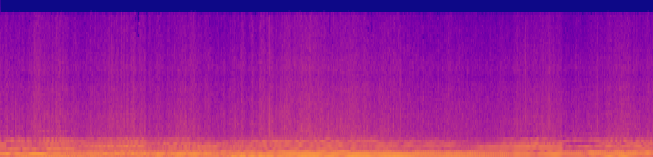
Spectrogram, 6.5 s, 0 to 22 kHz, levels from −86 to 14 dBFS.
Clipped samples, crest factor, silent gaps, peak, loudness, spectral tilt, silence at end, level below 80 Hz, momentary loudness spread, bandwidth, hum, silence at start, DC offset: under 0.1%; 12 dB; none; -2 dBFS; -15 LUFS; -3.5 dB/octave; 0 s; -48 dBFS; 5 LU; over 20 kHz; none; 0 s; under 0.1%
